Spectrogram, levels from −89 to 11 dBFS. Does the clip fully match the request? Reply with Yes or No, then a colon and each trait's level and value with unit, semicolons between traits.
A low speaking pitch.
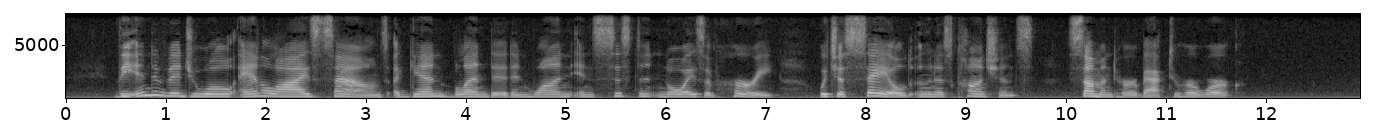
No: high, 200 Hz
